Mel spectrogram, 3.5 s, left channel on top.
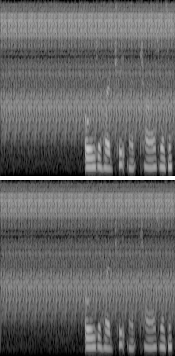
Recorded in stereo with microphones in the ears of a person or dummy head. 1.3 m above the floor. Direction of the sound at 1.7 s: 25° left (ahead or behind).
